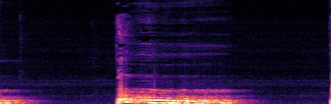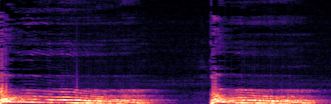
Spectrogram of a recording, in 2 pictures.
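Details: Home-alone basset hound Dodger, suffering separation anxiety while his owners are out; three mournful baying howls at intervals of roughly two to three seconds, each a hard onset that drops and trails off in pitch.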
